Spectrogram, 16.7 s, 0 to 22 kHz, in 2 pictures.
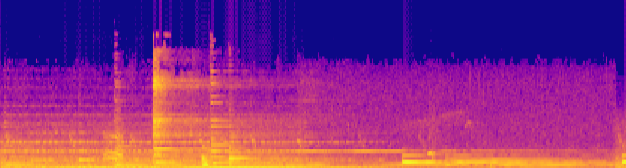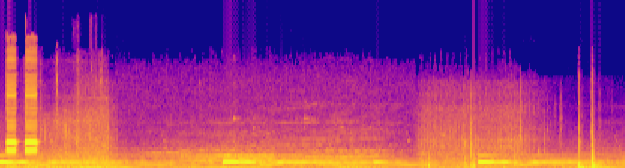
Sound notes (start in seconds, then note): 2.6 dog barking; 8.4 horn beeping; 8.6 hopeful music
